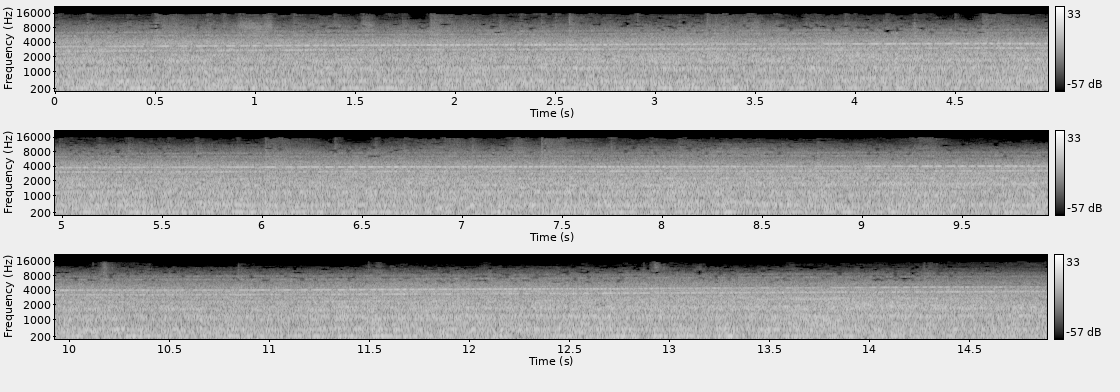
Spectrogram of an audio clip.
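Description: A jet engine hums and whines steadily, its pitch creeping slowly upward.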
